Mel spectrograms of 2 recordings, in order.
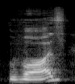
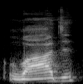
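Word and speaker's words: was: दोस्तों कुछ लोग इसको वाज या वेयर बोलते हैं, वो गलत उच्चारण है। वो एक्चुअली बचपन में हम लोग सीखते थे, कभी कभार यूज कर लेते थे, बट इसकी जो रियल जो उच्चारण है, एग्जैक्ट जो प्रोनाउंसिएशन है, वो ये है वॉज, और इसको वर, वर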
